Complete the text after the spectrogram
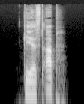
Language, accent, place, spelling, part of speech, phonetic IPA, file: German, Germany, Berlin, gehest ab, verb, [ˌɡeːəst ˈap], De-gehest ab.ogg
- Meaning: second-person singular subjunctive I of abgehen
